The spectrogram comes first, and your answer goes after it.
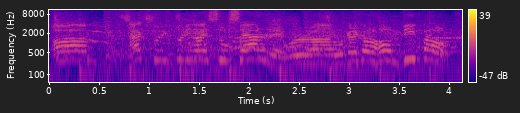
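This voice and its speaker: A man's voice: very high voice, quick pace, poor audio. An actor playing a mild, earnest man chatting casually about humdrum errands in a comedic film scene. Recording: film clip with music and crowd noise.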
